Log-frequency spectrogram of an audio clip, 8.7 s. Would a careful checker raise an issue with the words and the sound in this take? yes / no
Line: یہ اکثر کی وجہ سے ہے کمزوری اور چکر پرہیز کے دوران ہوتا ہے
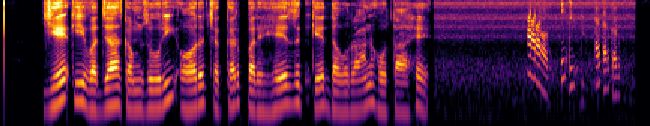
yes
